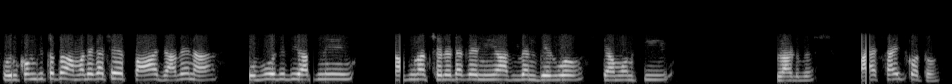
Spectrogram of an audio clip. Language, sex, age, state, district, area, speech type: Bengali, male, 60+, West Bengal, Purba Medinipur, rural, conversation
